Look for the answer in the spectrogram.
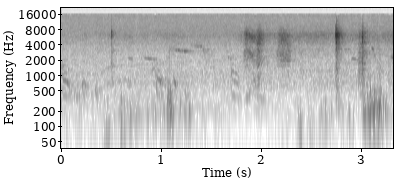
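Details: Sharp-tailed grouse males on their lek in Burwell, Nebraska, March 29, 2018: sparse low clucks and a deeper coo near the end, among short sharp ticking noises and a faint distant whistle.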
